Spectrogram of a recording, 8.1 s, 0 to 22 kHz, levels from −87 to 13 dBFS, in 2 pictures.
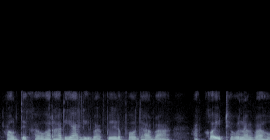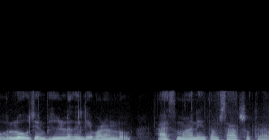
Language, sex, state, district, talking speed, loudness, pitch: Bhojpuri, female, Uttar Pradesh, Varanasi, 185 wpm, -26 LUFS, 140 Hz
